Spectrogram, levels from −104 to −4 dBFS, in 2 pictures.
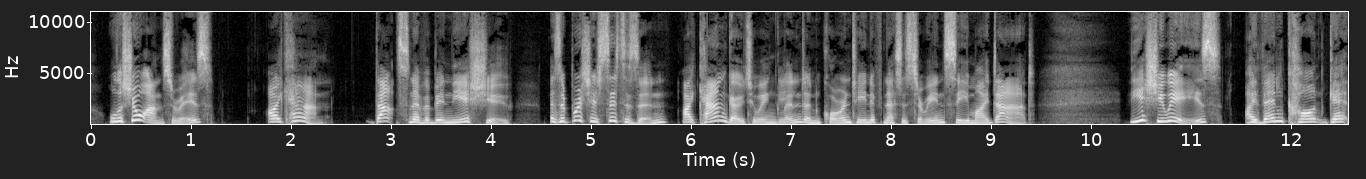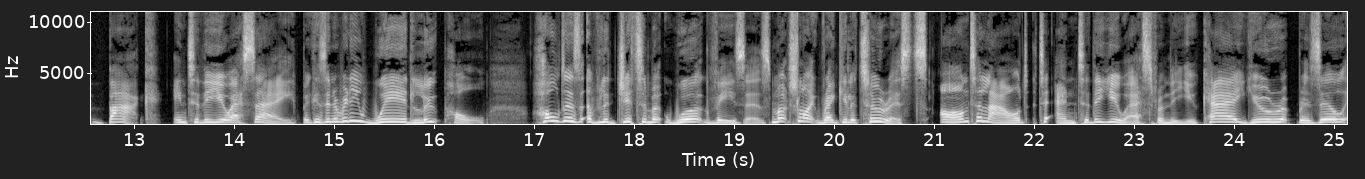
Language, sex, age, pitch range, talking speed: English, female, 40-59, 225-290 Hz, 160 wpm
